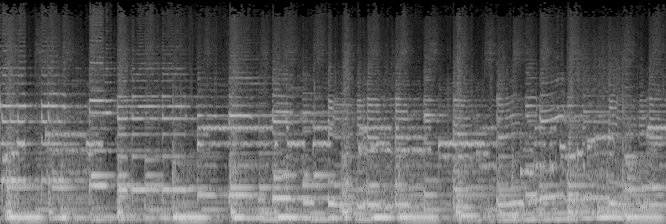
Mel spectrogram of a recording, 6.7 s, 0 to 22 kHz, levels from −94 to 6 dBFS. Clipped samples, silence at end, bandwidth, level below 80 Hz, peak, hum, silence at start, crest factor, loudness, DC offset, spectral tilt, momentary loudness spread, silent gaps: under 0.1%; 0 s; 16 kHz; -36 dBFS; -4 dBFS; none; 0 s; 14 dB; -19 LUFS; under 0.1%; -6.5 dB/octave; 3 LU; none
